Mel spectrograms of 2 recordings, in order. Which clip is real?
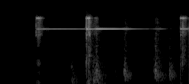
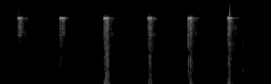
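The first.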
